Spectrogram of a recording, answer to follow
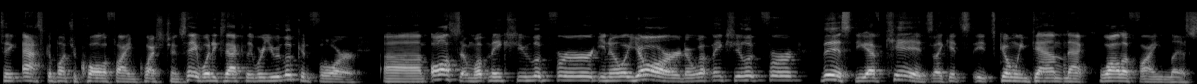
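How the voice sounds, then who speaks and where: The man's pitch is high, with ordinary pitch variation. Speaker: real estate agent and coach. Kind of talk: training presentation. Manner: fast.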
